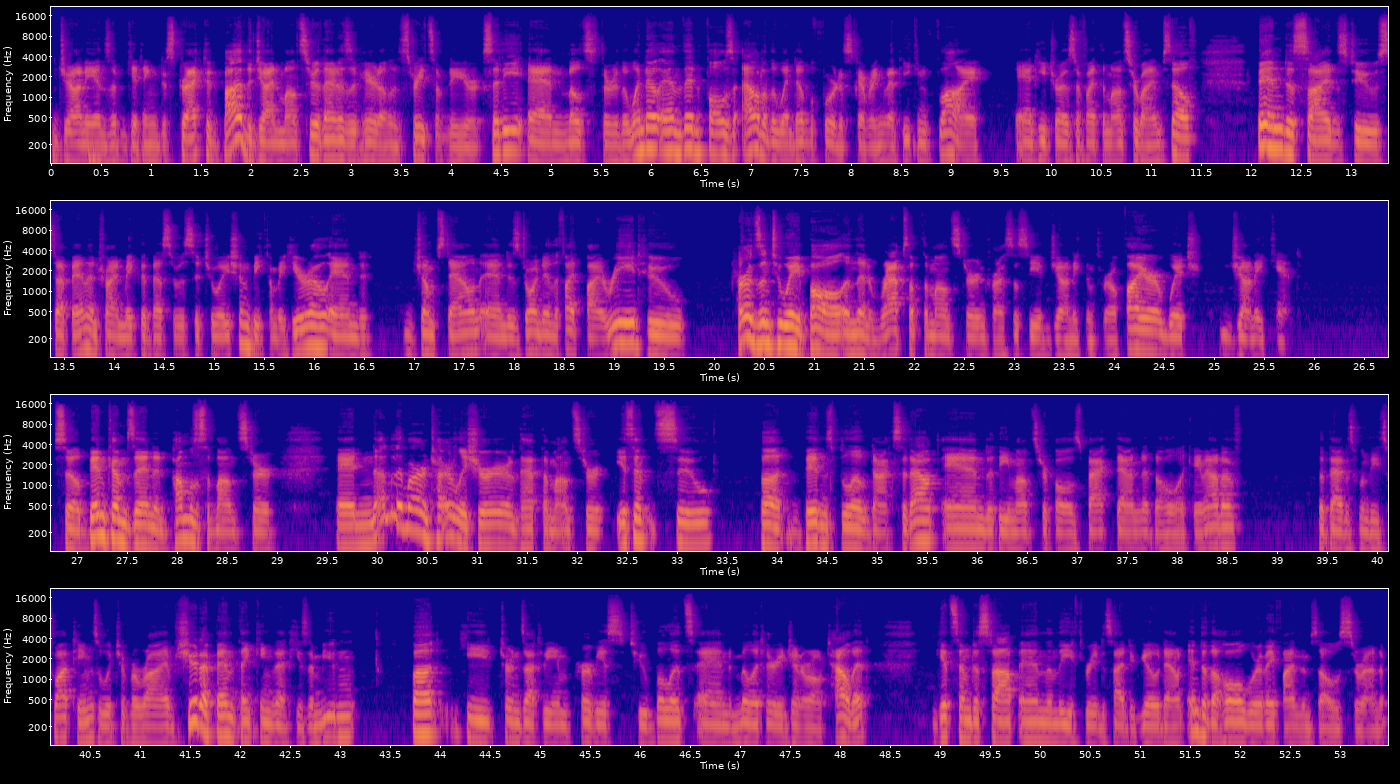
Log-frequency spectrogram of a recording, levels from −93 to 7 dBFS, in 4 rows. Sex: male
